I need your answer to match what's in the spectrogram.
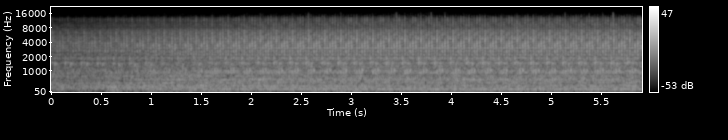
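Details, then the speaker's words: Fuel injectors on a bench testing unit during cleaning service, run through high-speed, accelerating and idling tests, flow glasses within one to three; fast, even ticking about three per second over steady hiss, no misses, normal injector operation. "Okay, here's another test. High speed. Accelerating test. Idling test"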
